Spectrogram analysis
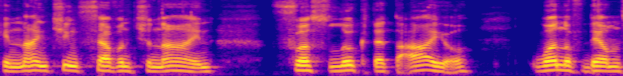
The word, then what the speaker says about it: Io: Uh, it's called IO. A lot of people get the name wrong uh because they think the I is an L or sometimes they even call it tan. Uh, but it's called Io.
